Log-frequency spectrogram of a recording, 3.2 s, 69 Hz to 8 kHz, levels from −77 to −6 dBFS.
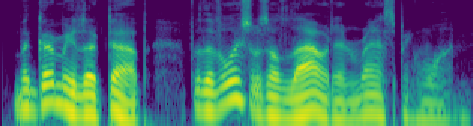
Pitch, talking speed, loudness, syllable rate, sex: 110 Hz, 230 wpm, -16 LUFS, 7.0 syllables/s, male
